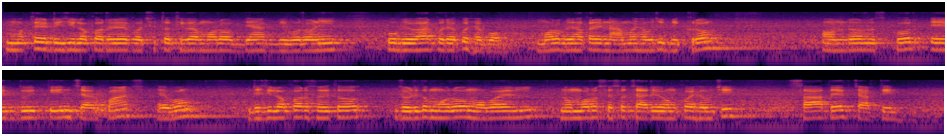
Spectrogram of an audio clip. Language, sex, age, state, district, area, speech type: Odia, male, 45-60, Odisha, Subarnapur, urban, read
